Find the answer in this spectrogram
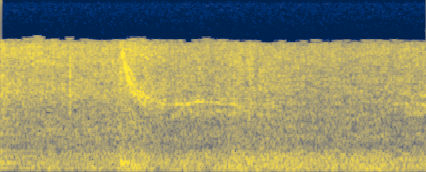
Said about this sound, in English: Whee! The plane bucks like a bronco in this wind.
